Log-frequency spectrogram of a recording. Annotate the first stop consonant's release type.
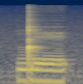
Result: click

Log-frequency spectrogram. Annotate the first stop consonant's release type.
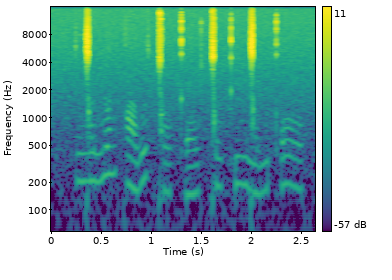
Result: click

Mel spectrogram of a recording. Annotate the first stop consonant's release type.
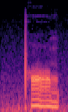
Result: aspirated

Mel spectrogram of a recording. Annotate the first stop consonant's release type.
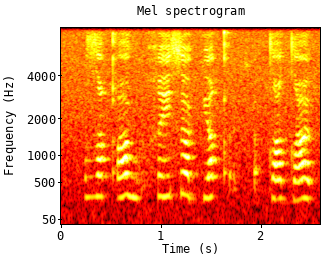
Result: ejective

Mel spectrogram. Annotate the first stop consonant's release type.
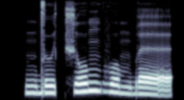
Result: plain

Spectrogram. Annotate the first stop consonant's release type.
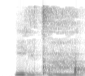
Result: ejective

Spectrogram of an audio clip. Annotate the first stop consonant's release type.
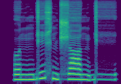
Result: plain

